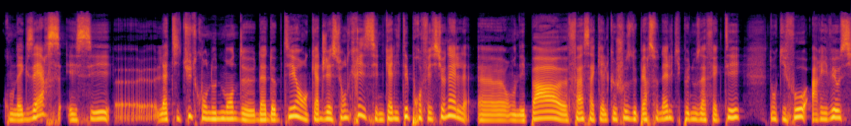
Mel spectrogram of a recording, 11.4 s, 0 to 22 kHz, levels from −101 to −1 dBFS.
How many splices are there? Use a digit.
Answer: 0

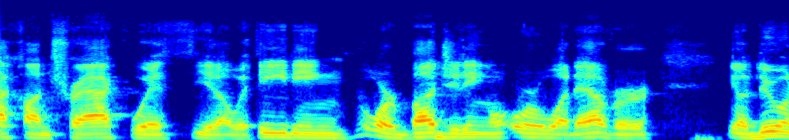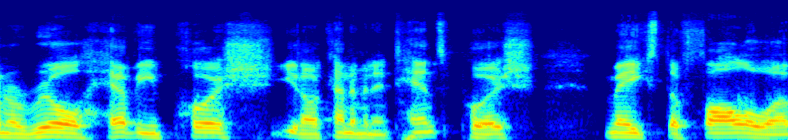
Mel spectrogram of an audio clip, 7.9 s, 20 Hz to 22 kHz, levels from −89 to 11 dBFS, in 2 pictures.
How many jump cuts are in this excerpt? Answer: 0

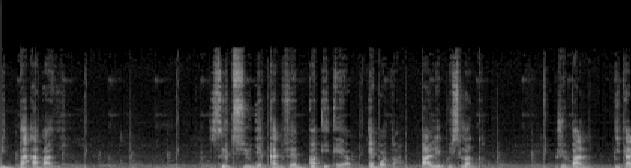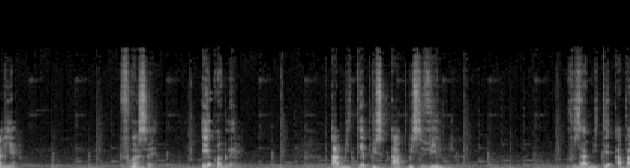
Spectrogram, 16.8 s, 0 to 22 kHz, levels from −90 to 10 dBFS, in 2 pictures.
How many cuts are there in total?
2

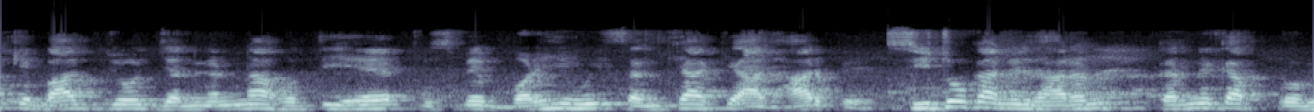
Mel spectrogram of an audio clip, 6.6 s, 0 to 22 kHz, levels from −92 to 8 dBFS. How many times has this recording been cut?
1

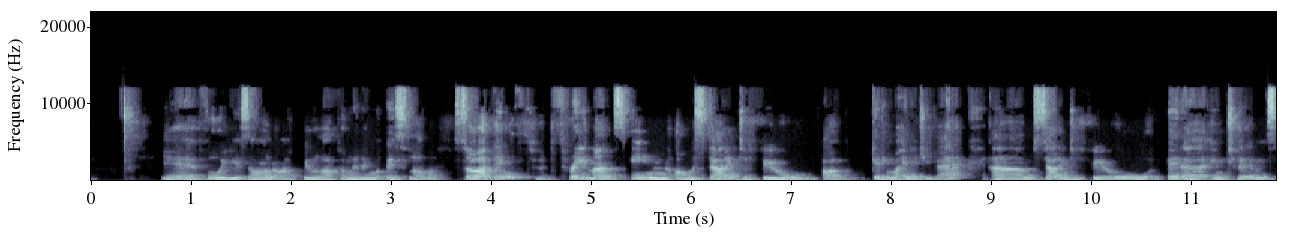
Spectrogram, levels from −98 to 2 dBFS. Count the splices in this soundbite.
1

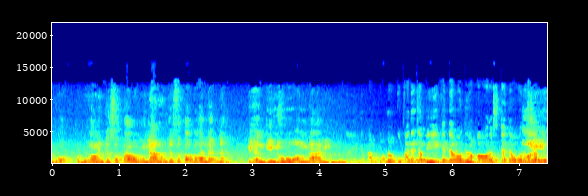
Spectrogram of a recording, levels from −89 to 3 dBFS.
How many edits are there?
1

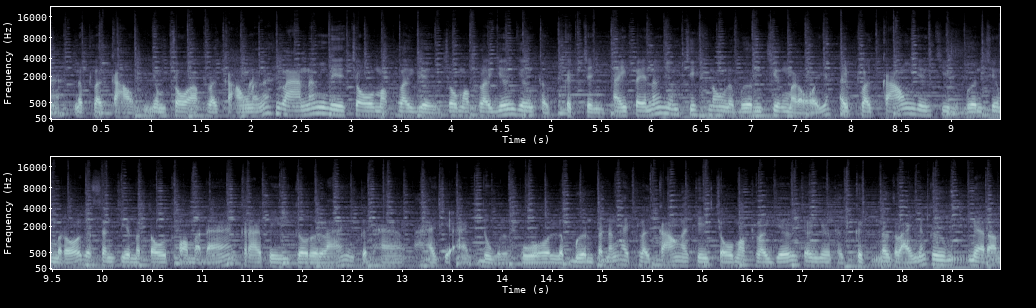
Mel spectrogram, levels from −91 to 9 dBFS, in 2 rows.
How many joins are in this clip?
4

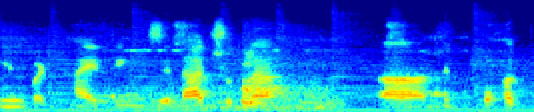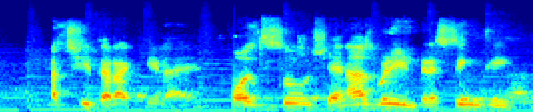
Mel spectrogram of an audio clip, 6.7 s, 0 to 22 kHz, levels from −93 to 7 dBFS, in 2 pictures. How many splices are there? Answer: 1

